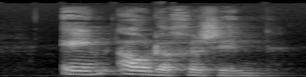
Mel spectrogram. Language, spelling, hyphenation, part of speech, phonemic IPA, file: Dutch, eenoudergezin, een‧ou‧der‧ge‧zin, noun, /eːnˈɑu̯.dər.ɣəˌzɪn/, Nl-eenoudergezin.ogg
- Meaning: a single-parent family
